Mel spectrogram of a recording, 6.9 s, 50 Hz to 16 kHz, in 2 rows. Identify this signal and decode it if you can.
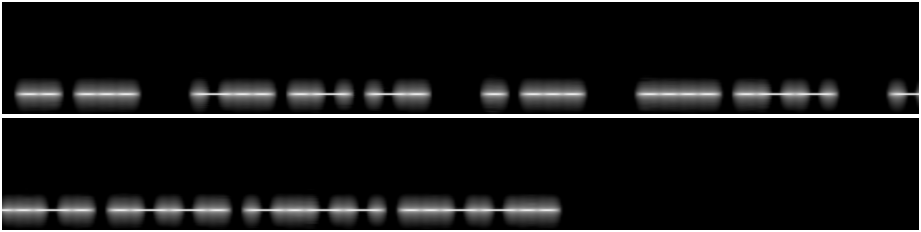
Morse code, heard as a keyed tone, about 33 wpm, 700 Hz. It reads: IS DAN ES HW CPY?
